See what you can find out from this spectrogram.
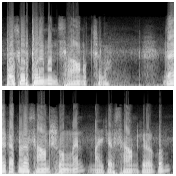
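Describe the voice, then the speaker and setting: A man's voice: medium pitch, steady tone, a little fast. A man casually showing off microphones for sale, chatty and repetitive, often saying hello and okay. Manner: chatty, repeats hello and okay as he tests mics. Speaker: seller demonstrating microphones. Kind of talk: casual product demo vlog. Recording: echoey room with loud noise.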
